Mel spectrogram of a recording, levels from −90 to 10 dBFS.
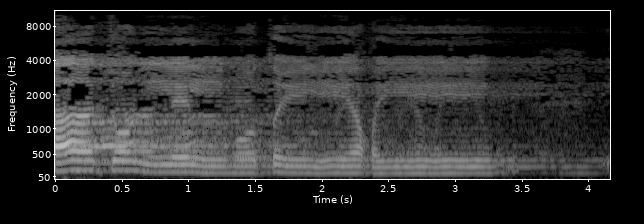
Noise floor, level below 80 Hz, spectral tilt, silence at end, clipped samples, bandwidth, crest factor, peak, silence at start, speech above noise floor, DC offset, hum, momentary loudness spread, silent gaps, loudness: -54 dBFS; -78 dBFS; -4.5 dB/octave; 0.15 s; under 0.1%; 10.5 kHz; 20 dB; -10 dBFS; 0 s; 21 dB; under 0.1%; none; 16 LU; none; -31 LUFS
